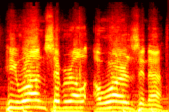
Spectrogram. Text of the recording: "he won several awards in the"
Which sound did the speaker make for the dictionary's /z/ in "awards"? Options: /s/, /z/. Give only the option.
/z/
